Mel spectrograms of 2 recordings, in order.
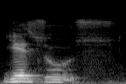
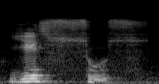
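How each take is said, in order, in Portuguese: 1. O S do meio é sonoro, como um Z. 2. O S do meio é surdo, como um chiado. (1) "A nossa tendência é vozear esse S, falar Jesus, como se fosse um Z" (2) "vamos tentar pronunciar desvozeadamente"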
